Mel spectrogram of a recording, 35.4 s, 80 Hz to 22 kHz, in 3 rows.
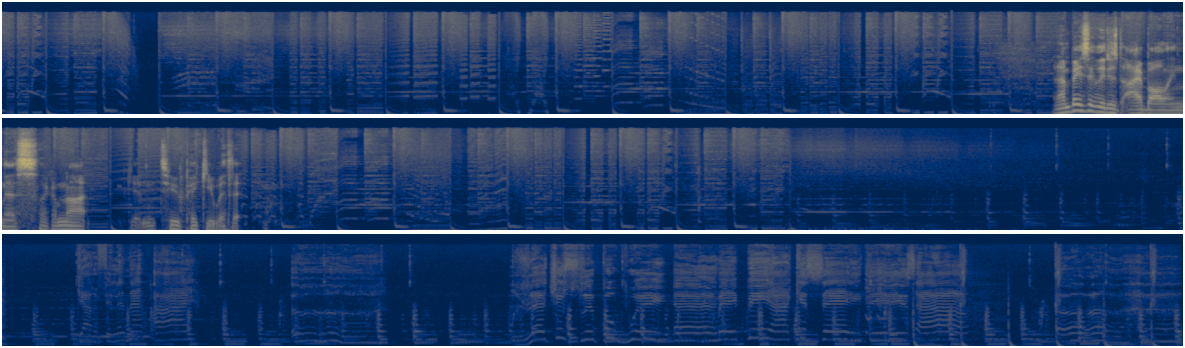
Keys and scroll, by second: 1.8 space, 2.2 space.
